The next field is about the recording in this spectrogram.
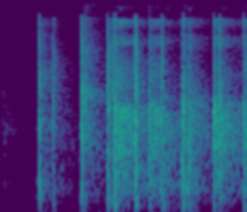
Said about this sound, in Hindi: आओ, हम सब मिलकर शुएमान की हिम्मत के लिए तालियां बजाते हैं।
